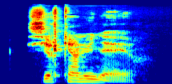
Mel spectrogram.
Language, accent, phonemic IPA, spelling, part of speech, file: French, France, /siʁ.kɔm.ly.nɛʁ/, circumlunaire, adjective, LL-Q150 (fra)-circumlunaire.wav
- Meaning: circumlunar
